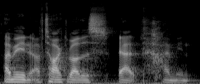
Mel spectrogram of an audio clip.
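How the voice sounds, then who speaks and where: A young man with a fairly low voice, hoarse and losing it, who keeps stopping to clear his throat. He talks through market charts in a casual, pumped-up way, speaking into a close mic. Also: steady tone, brisk, bright, forceful tone. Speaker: stock market video host. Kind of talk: casual chart analysis talk.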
